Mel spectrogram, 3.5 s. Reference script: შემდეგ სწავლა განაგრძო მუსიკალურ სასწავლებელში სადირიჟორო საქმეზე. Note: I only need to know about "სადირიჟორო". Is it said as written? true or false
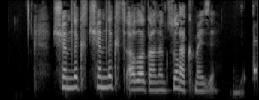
false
